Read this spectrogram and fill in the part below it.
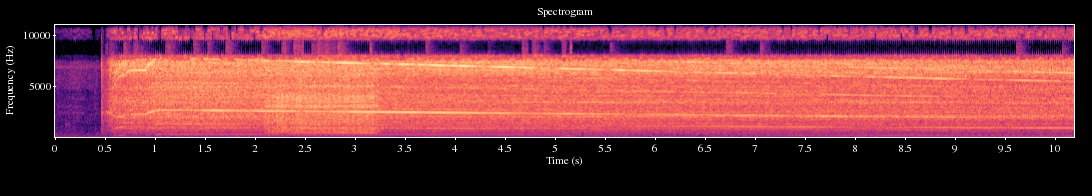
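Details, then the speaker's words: Cordless drill boring out a broken turbo exhaust stud on a Caterpillar turbo diesel (48 Ocean Yacht) in hard steel: high whine starting strong then sagging in pitch as motor slows under load; battery dying. "you hear that that battery's going"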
